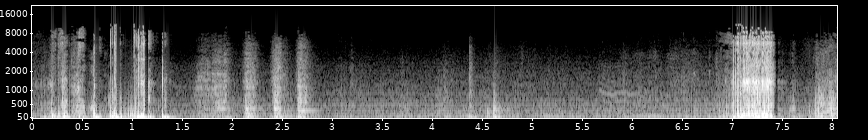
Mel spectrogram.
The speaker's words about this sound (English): I didn't want to have it record me blowing my nose, but it records the mic falling on the ground. Oh, well.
